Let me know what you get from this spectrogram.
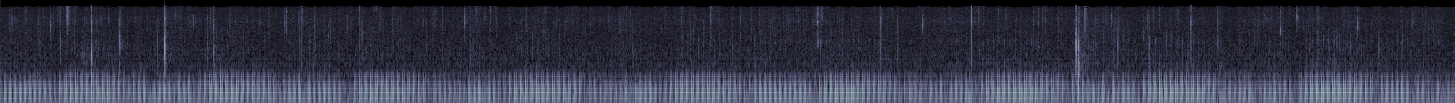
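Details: Cat purring steadily near a fire, the low buzzing rumble pulsing in regular breaths about a second apart over eleven seconds, while wood crackles and pops sparkle above it.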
